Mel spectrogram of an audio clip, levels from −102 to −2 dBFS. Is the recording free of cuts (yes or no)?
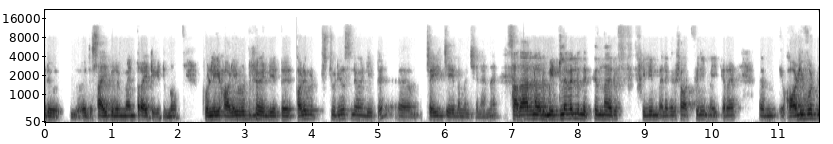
no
